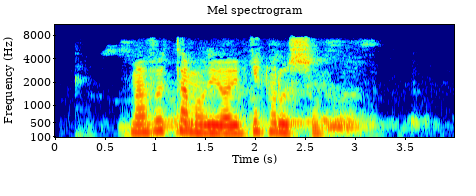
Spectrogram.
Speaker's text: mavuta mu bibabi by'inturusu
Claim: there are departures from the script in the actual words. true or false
false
